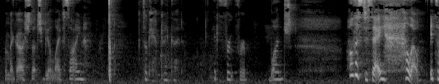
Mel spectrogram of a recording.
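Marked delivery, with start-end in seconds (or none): 0.1-5.9 soft whispered aside. Real, not acted. Telling viewers she is doing fine, in a whisper. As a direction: drop to a whisper as if sharing a secret.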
